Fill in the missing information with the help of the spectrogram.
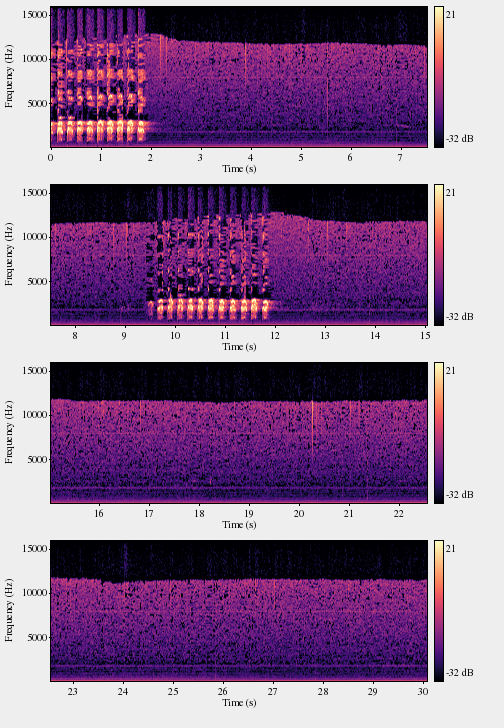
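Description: Osprey calling on its nest: two series of rapid, high-pitched notes, about six a second, each lasting about two seconds, the first at the start and the second about ten seconds in. A steady mains hum runs underneath.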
